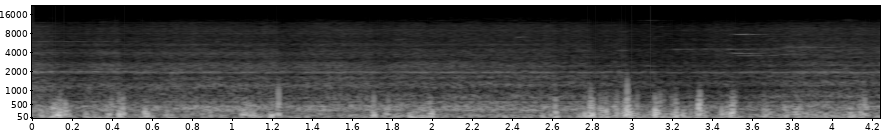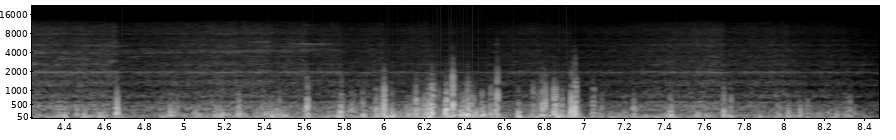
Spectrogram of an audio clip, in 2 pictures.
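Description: Stadler FLIRT electric train (NSB Type 74/75) rolling past, its wheels clattering and knocking over the rails above a low rumble, with a faint steady high tone underneath.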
